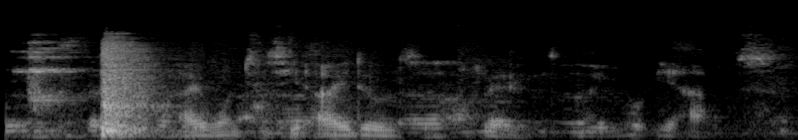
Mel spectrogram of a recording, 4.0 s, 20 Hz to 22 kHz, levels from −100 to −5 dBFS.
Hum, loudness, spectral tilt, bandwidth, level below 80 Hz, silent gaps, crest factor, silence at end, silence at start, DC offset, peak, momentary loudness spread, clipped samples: none; -45 LUFS; -4 dB/octave; 9.2 kHz; -86 dBFS; none; 24 dB; 0.05 s; 0.05 s; under 0.1%; -22 dBFS; 23 LU; under 0.1%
